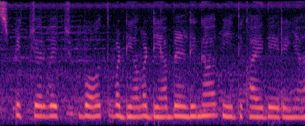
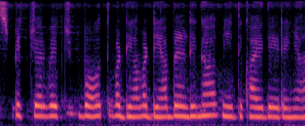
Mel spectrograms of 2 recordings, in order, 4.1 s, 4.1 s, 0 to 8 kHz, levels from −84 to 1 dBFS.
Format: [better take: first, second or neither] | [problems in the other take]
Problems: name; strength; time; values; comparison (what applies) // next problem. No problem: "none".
first | noise reduction (neural separator model SepFormer DNS4)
